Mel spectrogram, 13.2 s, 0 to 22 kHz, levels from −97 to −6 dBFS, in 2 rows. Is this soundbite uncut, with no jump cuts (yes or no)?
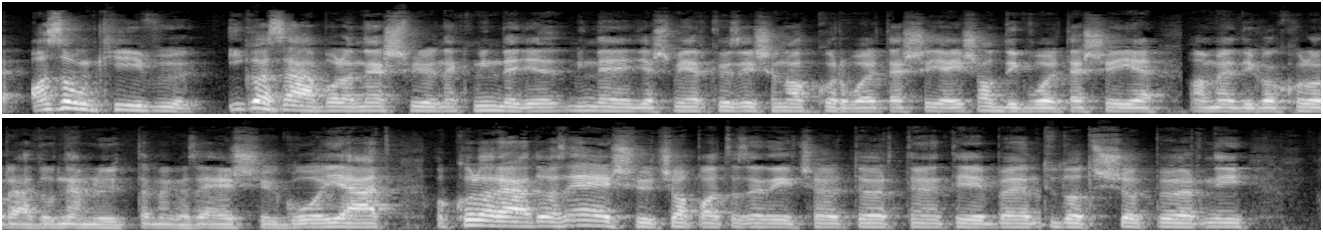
no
